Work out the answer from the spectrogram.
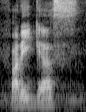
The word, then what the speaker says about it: fariĝas: Liber plus eo farigas libreo. ねえ、La vort radico estas libro. Do libra plus eo fariĝas librejo. Iya bener G, ini dibacanya J.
